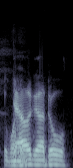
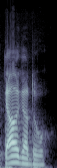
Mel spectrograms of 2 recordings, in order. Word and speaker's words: Gal Gadot: Gail Gadot. – Gail Gadot. Spielt Einfach so, wie es da steht. Ja, Gail Gadot. Nein, Gal Gadot. Was? Gal Gadot? Ja. Gal Gadot. Die spricht sich Gal Ga oder Gado?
